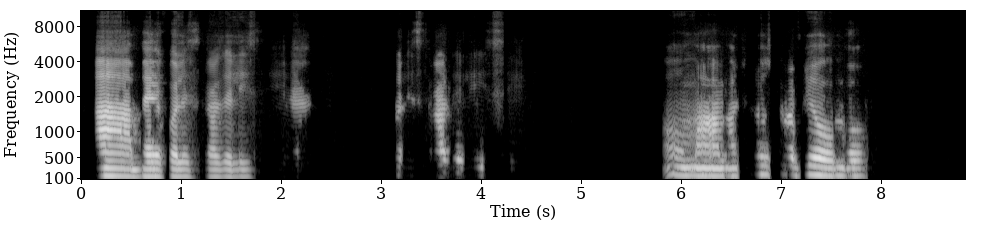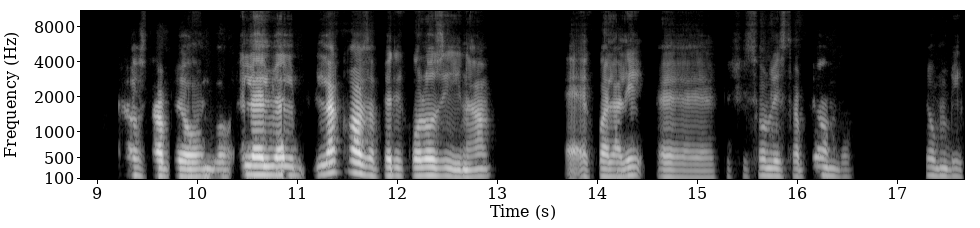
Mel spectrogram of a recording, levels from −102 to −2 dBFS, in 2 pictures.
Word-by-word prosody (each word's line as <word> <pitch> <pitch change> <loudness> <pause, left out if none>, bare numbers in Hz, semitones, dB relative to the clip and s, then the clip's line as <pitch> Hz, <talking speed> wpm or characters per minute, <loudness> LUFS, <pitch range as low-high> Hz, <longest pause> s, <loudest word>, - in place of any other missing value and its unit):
Ah, 145 -1 +8
beh, 140 +1 +3
quelle 135 -1 0
strade 135 0 -6
lì 135 +1 -10
si, 130 - -28 0.2
eh. 130 - -40 1.1
Quelle 475 - -18
strade 455 0 -7
lì - - -21
si. - - -29 1.6
Oh, 170 -2 -7
mamma, 145 -1 +2
c'è 175 +3 -15
lo - - -4
strapiombo. 155 -3 0 1.3
C'è - - -16
lo 160 - -6
strapiombo. 140 -1 -1
L 175 - -3
l 170 -1 +7 0.2
l 160 -2 -10 0.2
la 205 +3 +4
cosa 200 -8 +3
pericolosina 150 -2 -1 0.8
è - - -11
è 140 - -10
quella 135 -1 -4
lì, 150 +4 -5 0.2
ehm, 125 -2 -11
che 135 - -36
ci 140 - -33
son 150 +3 -10
gli 145 -1 -6
strapiombo 140 -1 -13 0.7
piombi. 145 -3 -13
145 Hz, 120 wpm, -25 LUFS, 135-155 Hz, 1.6 s, Ah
